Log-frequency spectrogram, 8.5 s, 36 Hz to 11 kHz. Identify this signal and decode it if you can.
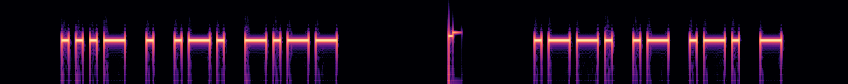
Morse code, heard as a keyed tone, about 17 wpm, 700 Hz. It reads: VERY PART
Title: Sentences from Top 200 Words - New Word Drill - 17wpm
